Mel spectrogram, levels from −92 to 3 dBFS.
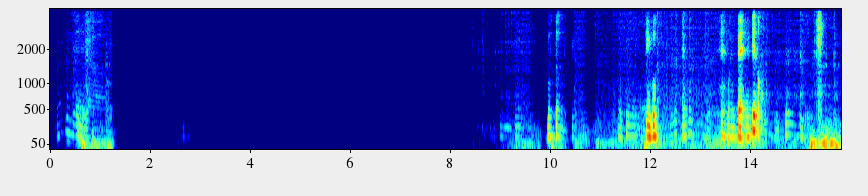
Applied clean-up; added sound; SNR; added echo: neural mask model DeepFilterNet 3.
